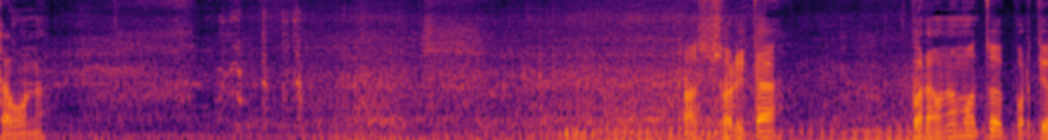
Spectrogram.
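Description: Another motorcycle rides past nearby.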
